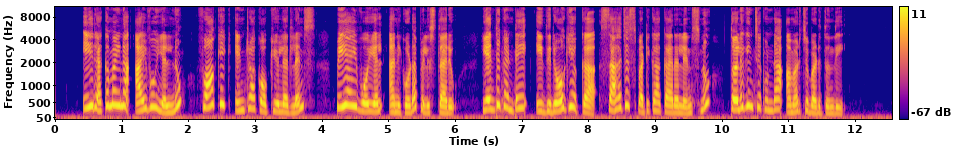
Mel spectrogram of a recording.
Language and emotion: Telugu, neutral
